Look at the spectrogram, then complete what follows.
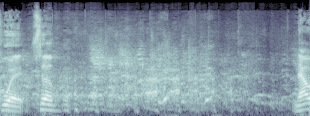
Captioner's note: laughter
